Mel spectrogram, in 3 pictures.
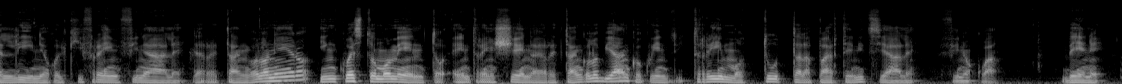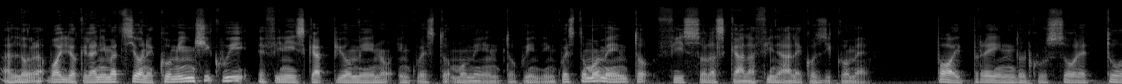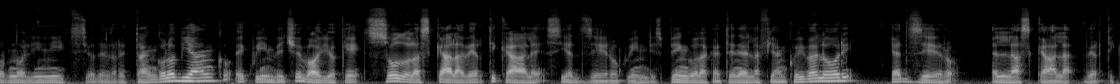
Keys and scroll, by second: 32.2 0.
